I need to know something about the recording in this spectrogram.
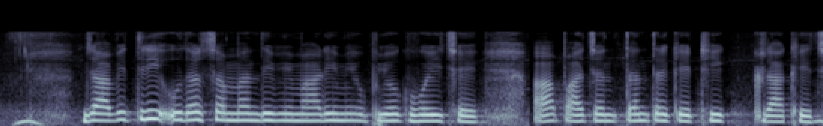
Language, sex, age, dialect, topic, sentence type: Maithili, female, 25-30, Eastern / Thethi, agriculture, statement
